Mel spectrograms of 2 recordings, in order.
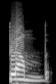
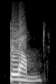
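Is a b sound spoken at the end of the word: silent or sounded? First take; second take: sounded; silent. First: A b sound is heard at the end. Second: The final b is silent. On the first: The speaker calls it wrong. "it is not plumb. It is a wrong pronunciation" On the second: The speaker calls it right. "We say plum"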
